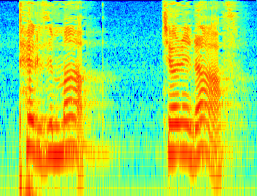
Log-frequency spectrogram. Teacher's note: will stress the verb pick turn and the preposition up and off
